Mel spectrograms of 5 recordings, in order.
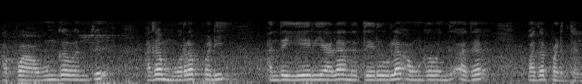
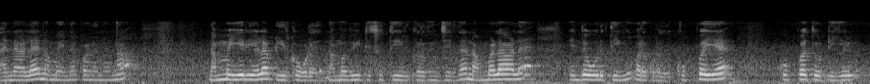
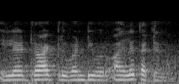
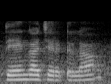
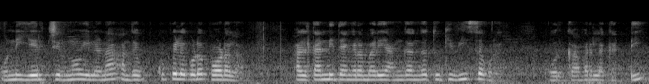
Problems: constant background noise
